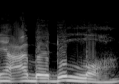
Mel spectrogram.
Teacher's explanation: Huruf dal adalah huruf yang tipis, tetapi perhatikan harakatnya. Jika dal memiliki dhammah harakat, maka lam menjadi kental. Sebagai contoh, "Abdullah." Kita tidak bisa membacanya sebagai "Abdullah." Karena aturannya adalah huruf lam dalam Allah harus dibaca tebal.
